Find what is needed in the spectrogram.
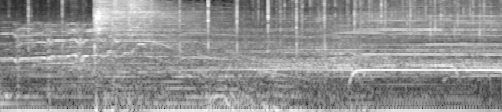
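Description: Live rock band playing, with electric guitars and a steady heavy bass; a long held note comes in about four seconds in.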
